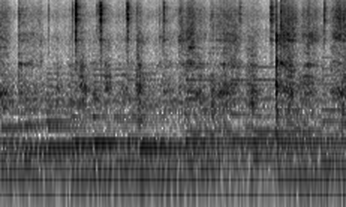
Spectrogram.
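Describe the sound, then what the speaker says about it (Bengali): Tamarind powder being stirred into oil in a pan for a coconut-milk rohu fish curry, with repeated utensil scrapes and clinks against the metal over a steady hum of cooking, close and fairly continuous. "তো আমি এখানে একটু মিশিয়ে নিচ্ছি, এটা মিশিয়ে নিচ্ছি"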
